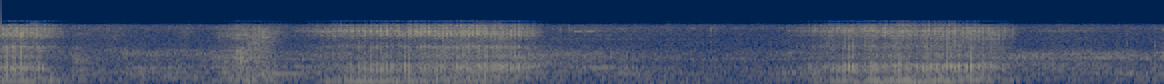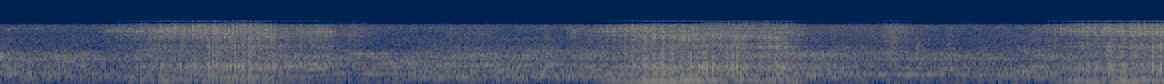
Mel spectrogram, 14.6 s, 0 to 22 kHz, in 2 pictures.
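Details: Loud, rattling snores from a sleeping man, repeating steadily at about 20 a minute with each breath in, loud enough to be heard from the next room; snoring.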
